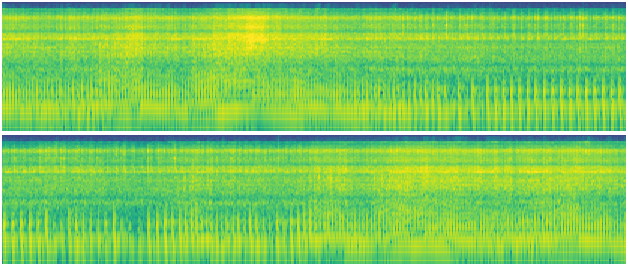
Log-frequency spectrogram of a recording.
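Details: Supra underbone moped that would not start, after cleaning and tuning: small engine idles loudly with a few rev blips and settles back evenly, running acceptably.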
